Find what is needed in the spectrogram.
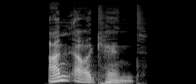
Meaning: inflection of anerkennen: 1. third-person singular dependent present 2. second-person plural dependent present
- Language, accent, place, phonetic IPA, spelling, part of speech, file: German, Germany, Berlin, [ˈanʔɛɐ̯ˌkɛnt], anerkennt, verb, De-anerkennt.ogg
